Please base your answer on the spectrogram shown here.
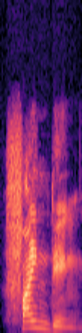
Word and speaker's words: finding: And your last word is the word finding. Instead of um finding fee, it's fi. Finding.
